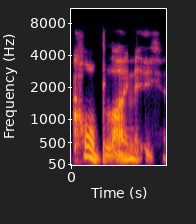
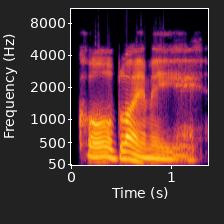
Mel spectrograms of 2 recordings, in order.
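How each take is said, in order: First: It sounds amazed and impressed. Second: It sounds unimpressed and disappointed.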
